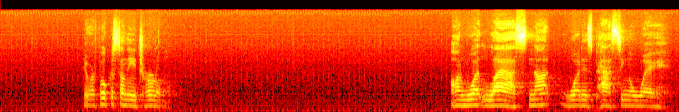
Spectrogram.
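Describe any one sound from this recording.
A man speaks calmly through a microphone in a large room, pausing between phrases.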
